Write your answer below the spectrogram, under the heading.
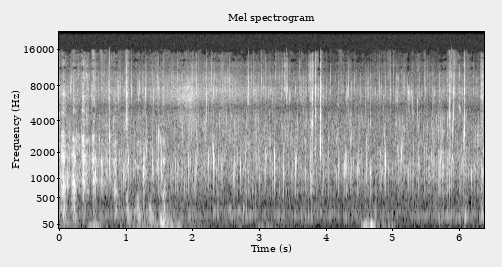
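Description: Venison stew simmering in a cast-iron dutch oven over charcoal, faint, with many small irregular bubbling pops, while tomato sauce is poured in from a carton.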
